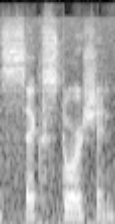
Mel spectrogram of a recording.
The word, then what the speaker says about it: sextortion: Pronounced like extortion, sextortion.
